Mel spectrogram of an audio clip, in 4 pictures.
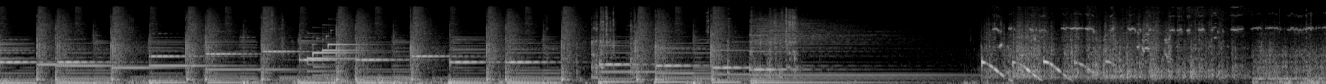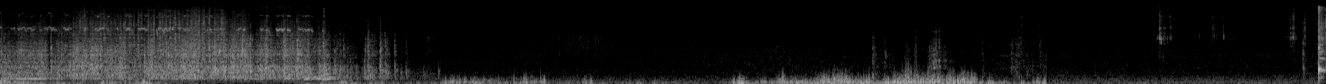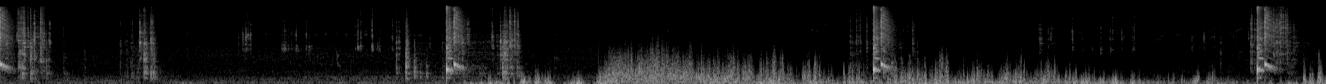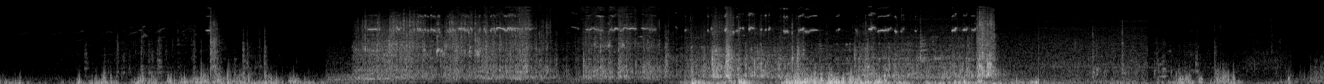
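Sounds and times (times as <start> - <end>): plastic wheels scraping and rolling: 7.2 - 8.1, 9.8 - 17.8, 43.0 - 49.9
toy truck wheels squeaking: 9.8 - 17.2, 43.1 - 49.7
toy cars clicking on plastic: 10.5 - 17.4.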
